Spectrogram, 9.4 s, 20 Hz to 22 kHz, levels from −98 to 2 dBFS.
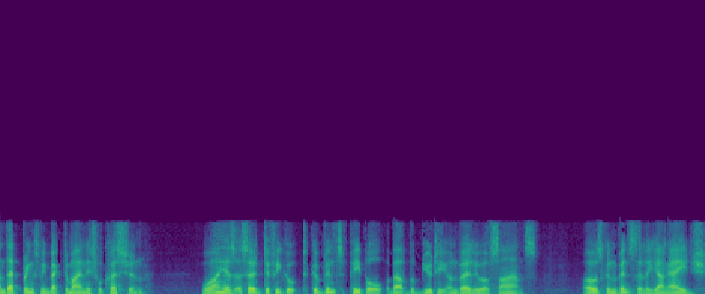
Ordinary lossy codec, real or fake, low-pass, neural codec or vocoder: AAC, 32 kbps; fake; 5.4 kHz; codec, 16 kHz, 0.2 kbps, FocalCodec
